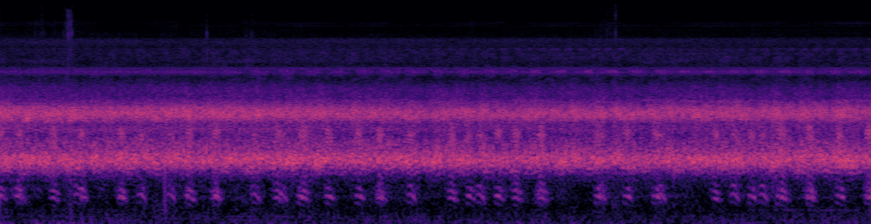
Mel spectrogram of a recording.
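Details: A dense chorus of frogs, including green frogs, gives rapid, repeated croaking pulses without a break.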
